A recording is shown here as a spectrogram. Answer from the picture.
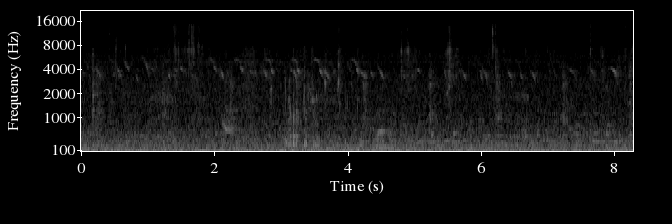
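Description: Faint bird calls: many short, high, falling chirps scattered throughout, over a low rumble.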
